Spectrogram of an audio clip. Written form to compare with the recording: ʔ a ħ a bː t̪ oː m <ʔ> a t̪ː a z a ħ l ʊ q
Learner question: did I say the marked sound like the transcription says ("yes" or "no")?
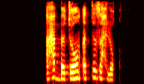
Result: yes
